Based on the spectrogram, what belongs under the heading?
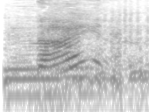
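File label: "Nein", German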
